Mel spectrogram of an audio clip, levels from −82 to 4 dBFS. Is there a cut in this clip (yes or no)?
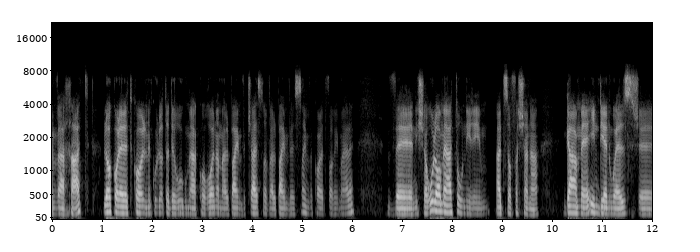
no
